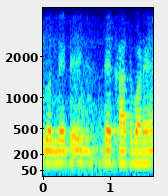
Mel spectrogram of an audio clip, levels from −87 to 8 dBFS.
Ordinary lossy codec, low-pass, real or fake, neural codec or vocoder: Opus, 16 kbps; 3.6 kHz; real; none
